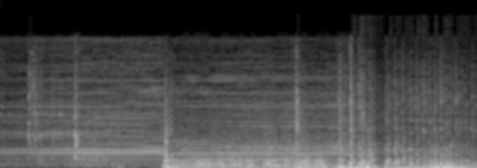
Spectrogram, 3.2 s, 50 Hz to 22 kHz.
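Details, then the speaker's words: 1973 Ford Mustang Mach 1 V8 restarted after sitting, battery reconnected and fuel added; owner feared corroded points. It cranks briefly and catches at once, settling into a rough, rumbling idle: a healthy start. "let's see what we got wow come on come on oh that fired right up"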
